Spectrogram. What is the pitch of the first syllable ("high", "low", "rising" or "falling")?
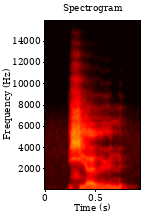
low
